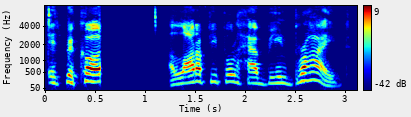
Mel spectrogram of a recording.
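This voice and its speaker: A woman's voice: on the low side, animated, measured pace. A woman in casual podcast chat, emphatic and profane, repeating her points to drive them home.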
